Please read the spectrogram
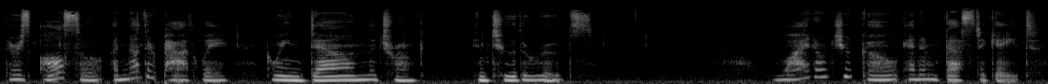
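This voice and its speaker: A woman softly leading a guided meditation story in a hushed, soothing half-whisper, intimate as if right by your ear. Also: mid-range voice, dry recording. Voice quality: soft, breathy, half-whispered. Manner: gentle, drawn-out delivery.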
